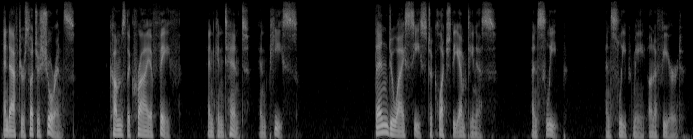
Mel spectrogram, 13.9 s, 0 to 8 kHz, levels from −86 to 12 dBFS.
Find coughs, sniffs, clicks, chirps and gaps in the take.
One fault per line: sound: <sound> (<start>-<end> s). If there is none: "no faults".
no faults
